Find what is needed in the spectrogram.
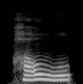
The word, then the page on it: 毫无: háo wú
